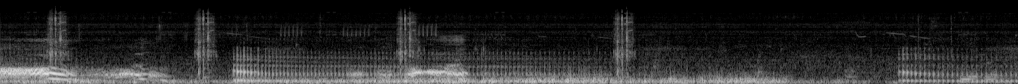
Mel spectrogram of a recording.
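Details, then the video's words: Lions in Serengeti National Park, Tanzania, around a brief mating; deep moaning roars and growls come in short bursts of one to two seconds, separated by sharp clicks, over steady low rumble of a vehicle engine. "lion love"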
